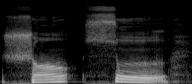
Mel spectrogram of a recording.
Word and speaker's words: chanson: And the last one, chanson. Chanson, no N at all, everything in the nose.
